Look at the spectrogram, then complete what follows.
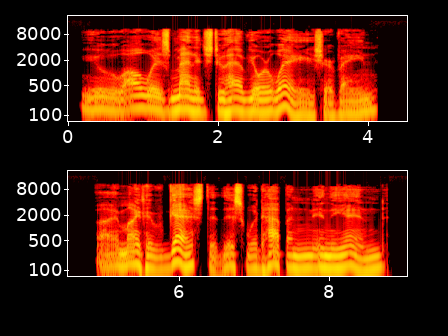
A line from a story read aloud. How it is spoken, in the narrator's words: remarked quietly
